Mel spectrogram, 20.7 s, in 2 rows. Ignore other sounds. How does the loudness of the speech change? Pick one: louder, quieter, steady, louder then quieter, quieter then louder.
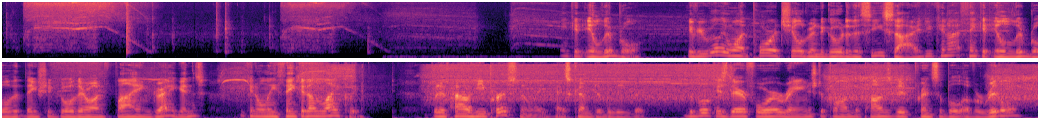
steady.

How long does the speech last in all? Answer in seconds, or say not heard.
14 s.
